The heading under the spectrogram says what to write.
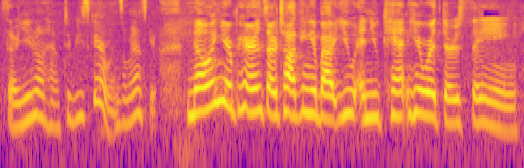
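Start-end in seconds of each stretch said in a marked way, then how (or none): none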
